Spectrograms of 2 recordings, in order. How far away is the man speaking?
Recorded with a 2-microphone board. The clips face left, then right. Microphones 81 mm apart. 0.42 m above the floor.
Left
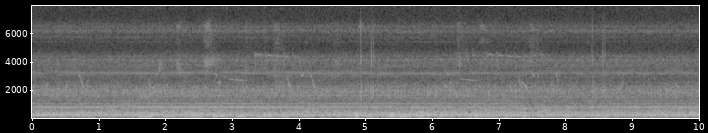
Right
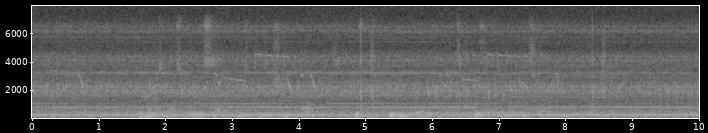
About 5.5 m.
